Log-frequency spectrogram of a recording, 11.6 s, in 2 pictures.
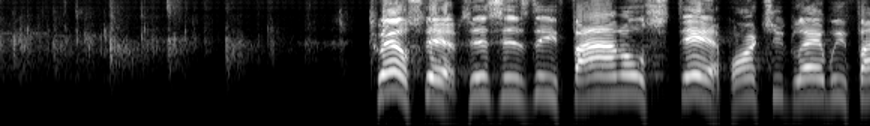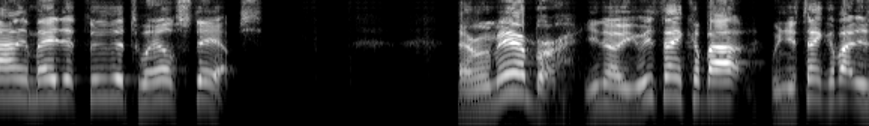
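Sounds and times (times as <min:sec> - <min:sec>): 
church congregation clapping hands in praise: 0:00.0 - 0:02.4
speech: 0:02.5 - 0:07.6, 0:08.8 - 0:11.5.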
